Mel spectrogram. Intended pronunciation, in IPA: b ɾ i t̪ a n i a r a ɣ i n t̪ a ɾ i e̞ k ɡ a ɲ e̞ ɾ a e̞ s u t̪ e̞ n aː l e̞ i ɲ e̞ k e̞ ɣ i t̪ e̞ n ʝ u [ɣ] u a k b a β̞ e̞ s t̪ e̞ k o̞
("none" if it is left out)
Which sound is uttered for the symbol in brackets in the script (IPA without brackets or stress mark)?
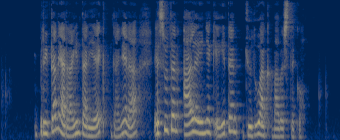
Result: ð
